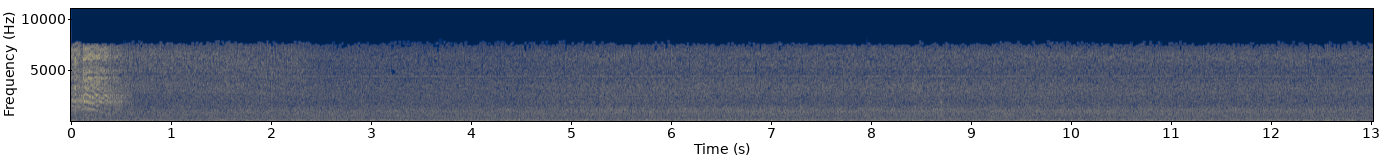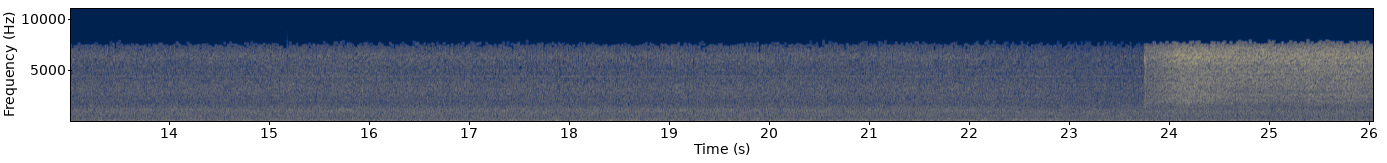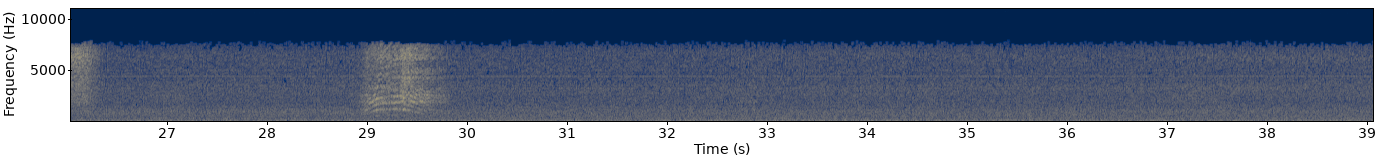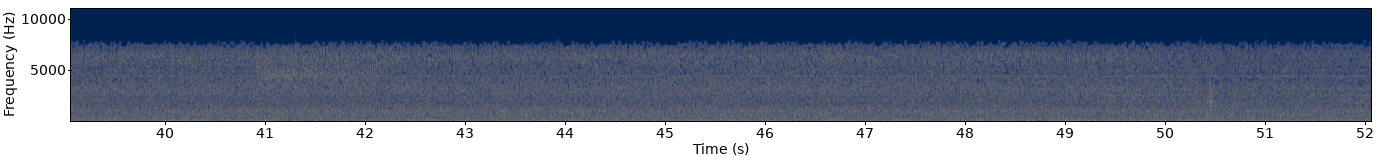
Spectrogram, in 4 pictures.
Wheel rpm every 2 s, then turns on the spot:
30, 0, 10, 0, 0, 0, 0, 0, 0, 0, 10, 10, 0, 10, 30, 0, 10, 0, 0, 0, 0, 0, 10, 0, 0, 10.
4-6 22-24 32-34 50-52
